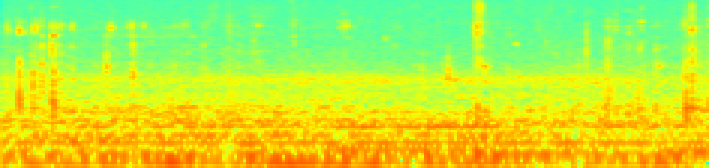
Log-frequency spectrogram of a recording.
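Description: Close-miked mouth sounds of a person chewing a spoonful of strawberry dessert, faint and wet, with a few soft clicks.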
